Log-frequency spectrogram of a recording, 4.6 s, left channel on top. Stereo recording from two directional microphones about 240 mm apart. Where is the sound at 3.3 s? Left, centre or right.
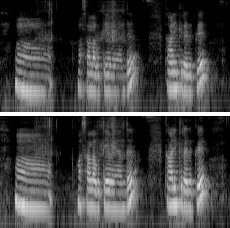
Right.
